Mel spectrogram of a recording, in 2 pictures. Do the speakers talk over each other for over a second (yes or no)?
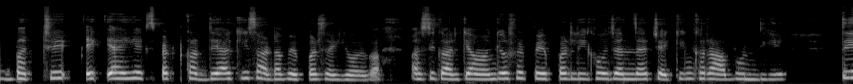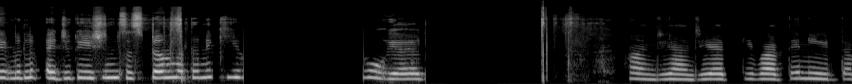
no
